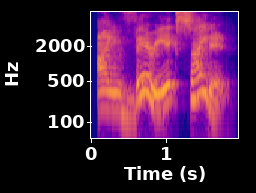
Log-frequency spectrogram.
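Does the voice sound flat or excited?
excited. It is said with lively, excited energy.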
